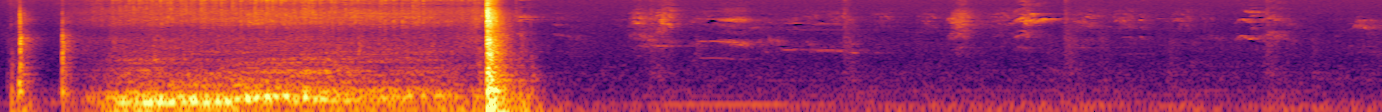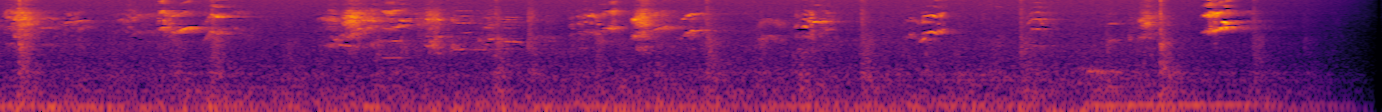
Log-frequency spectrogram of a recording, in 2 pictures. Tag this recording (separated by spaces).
opening sliding birds open-window binaural suburbia field-recording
